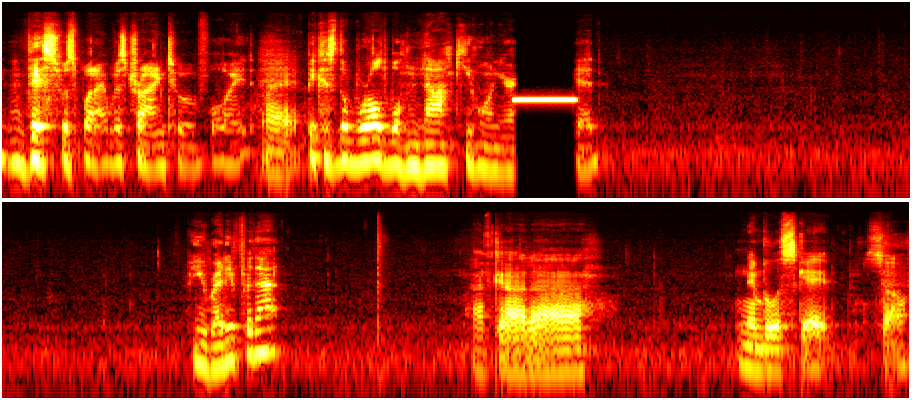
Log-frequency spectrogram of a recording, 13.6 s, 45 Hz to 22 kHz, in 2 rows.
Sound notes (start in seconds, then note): 3.8 beeping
